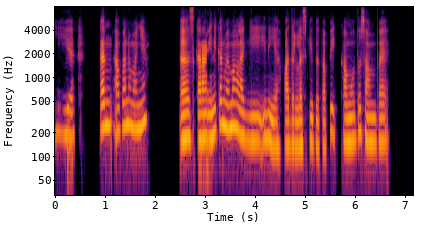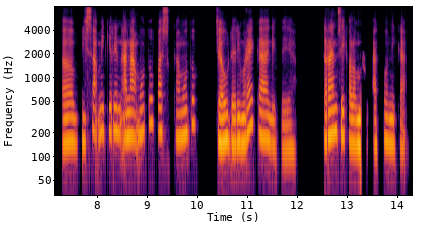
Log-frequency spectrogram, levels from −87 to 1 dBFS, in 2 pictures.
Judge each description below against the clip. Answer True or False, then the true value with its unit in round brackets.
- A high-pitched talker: False (175 Hz)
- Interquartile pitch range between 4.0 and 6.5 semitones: True (5.0 semitones)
